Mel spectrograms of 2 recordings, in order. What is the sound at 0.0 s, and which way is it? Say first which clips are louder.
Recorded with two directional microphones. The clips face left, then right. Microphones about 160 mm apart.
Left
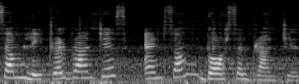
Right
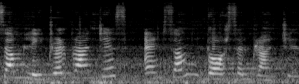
A woman's voice: left 3 dB; 20° left (ahead or behind).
